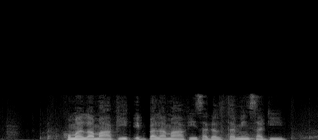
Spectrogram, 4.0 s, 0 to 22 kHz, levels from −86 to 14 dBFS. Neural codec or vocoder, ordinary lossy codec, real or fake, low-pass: codec, 16 kHz, 0.5 kbps, X-Codec, HuBERT features, trained on LibriSpeech; AAC, 32 kbps; fake; 7.2 kHz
